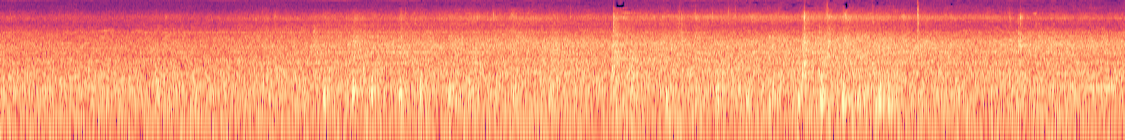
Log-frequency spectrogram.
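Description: Train running through a station with a steady hum, its wheels clacking over rail joints in two short runs, about two and a half and six seconds in.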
